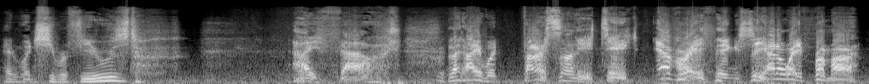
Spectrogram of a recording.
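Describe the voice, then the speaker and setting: A man's voice: fairly high pitch, expressive, takes it slowly, vocal fry, bright, forceful tone, slight background noise, full character voice. A man playing a vengeful, unhinged vampire villain with a taunting, mock-polite menace in an audio drama. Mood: enraged. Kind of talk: dramatic audio fiction acting.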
